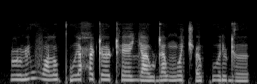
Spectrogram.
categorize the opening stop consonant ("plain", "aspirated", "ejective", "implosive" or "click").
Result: ejective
